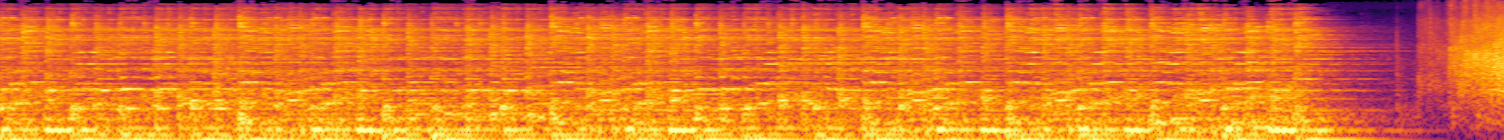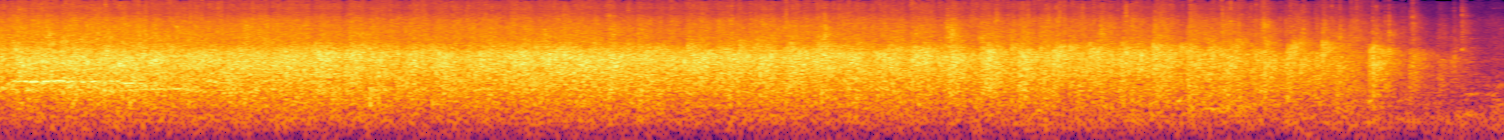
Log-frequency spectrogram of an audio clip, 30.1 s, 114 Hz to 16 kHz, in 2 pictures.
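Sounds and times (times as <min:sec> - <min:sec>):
audience applause: 0:14.2 - 0:30.0.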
